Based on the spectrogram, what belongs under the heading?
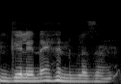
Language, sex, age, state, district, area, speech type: Bodo, male, 18-30, Assam, Baksa, rural, spontaneous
